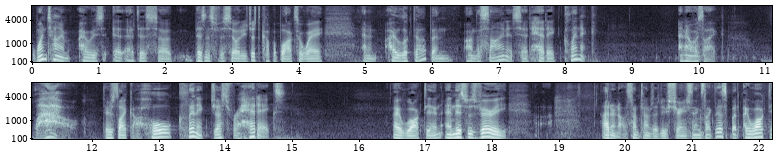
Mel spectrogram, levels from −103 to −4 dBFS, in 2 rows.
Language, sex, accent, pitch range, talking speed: English, male, American, 100-135 Hz, 160 wpm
